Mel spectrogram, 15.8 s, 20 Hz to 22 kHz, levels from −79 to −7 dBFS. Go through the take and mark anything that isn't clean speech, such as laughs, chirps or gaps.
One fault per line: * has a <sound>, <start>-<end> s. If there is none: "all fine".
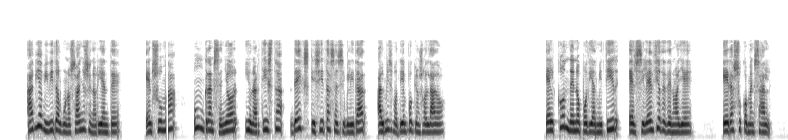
* has a dropout, 3.3-3.4 s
